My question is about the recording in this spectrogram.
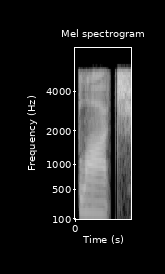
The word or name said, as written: blotch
